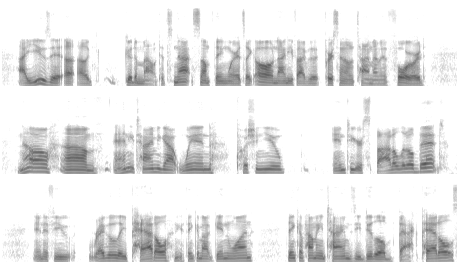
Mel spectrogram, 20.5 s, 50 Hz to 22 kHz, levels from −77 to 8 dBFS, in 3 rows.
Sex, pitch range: male, 95-125 Hz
